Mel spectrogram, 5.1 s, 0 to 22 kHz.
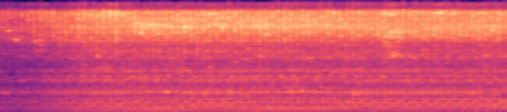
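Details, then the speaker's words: Stolen Porsche 944 that sat a year in the woods, first run: steady idle with a quick, even puffing tick about four per second from a leaking exhaust, with joints seemingly assembled with putty. It otherwise runs pretty well and needs a complete exhaust. "yeah the exhaust is leaks upon leaks upon leaks you can see down here it looks like someone put the exhaust together with putty"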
